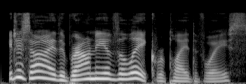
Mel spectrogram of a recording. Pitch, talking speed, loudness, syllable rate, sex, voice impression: 210 Hz, 270 wpm, -14 LUFS, 6.1 syllables/s, female, feminine, adult-like, tensed, bright, clear, intellectual, slightly friendly, elegant, lively, slightly sharp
